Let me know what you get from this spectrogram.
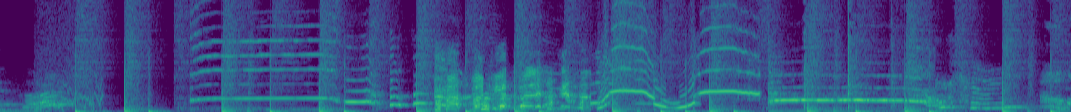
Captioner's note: fans screaming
